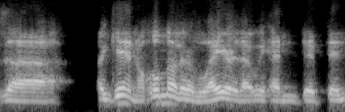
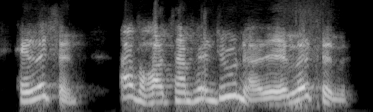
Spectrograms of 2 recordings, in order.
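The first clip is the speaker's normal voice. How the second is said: very high, piping boxer voice, pitched way up; 9 semitones higher than usual. Showing how the boxer would really say the line: Mike Tyson voice. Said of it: "He would also say it more like this".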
